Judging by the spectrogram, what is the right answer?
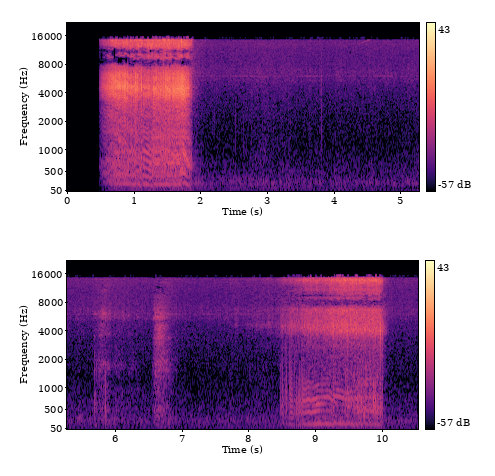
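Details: Two hissing, rattly snores several seconds apart from a sleeping cat, with faint breathing sounds between them; cat snoring.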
